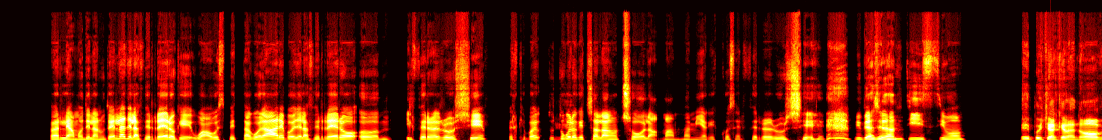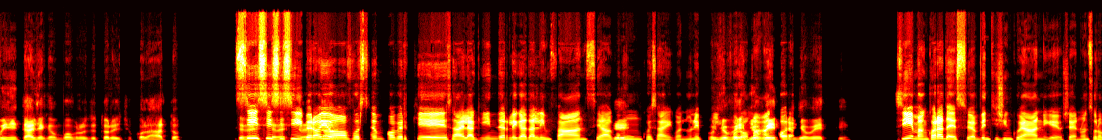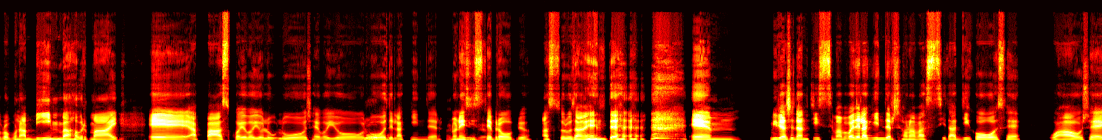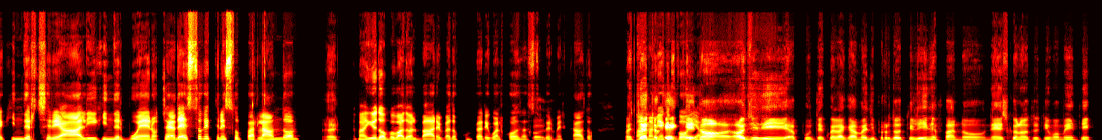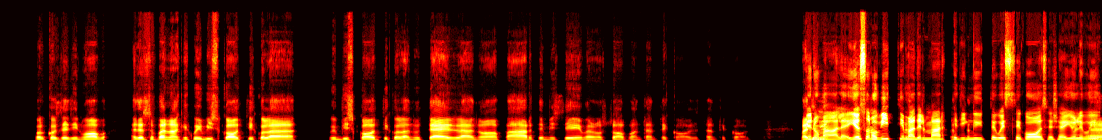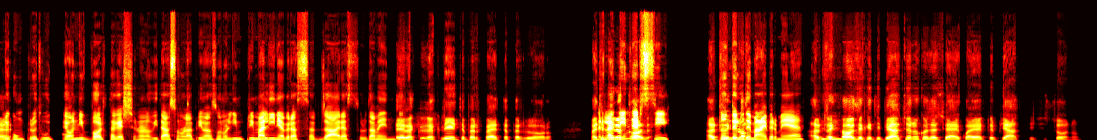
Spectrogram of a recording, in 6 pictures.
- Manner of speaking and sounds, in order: laughing while speaking: "Rocher"; "cioè" said as "ceh"; "proprio" said as "propo"; laughing while speaking: "bimba"; "cioè" said as "ceh"; "proprio" said as "propio"; laughing while speaking: "Assolutamente"; "cioè" said as "ceh"; "cioè" said as "ceh"; "voglia" said as "voia"; chuckle; "Cioè" said as "ceh"; chuckle
- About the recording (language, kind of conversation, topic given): Italian, podcast, Qual è il piatto che ti consola sempre?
